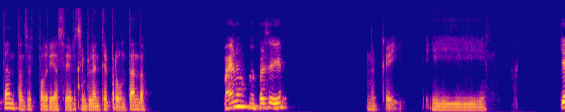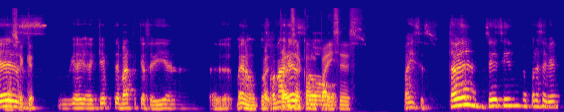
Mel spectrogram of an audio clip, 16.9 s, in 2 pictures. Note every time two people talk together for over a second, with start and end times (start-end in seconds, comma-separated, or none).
12.4-13.6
